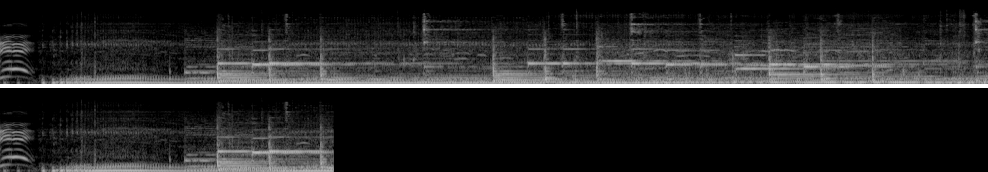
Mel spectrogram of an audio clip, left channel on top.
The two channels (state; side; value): drops out; right; at 3.4 s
